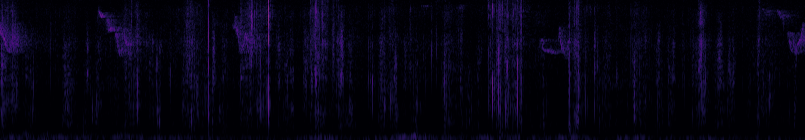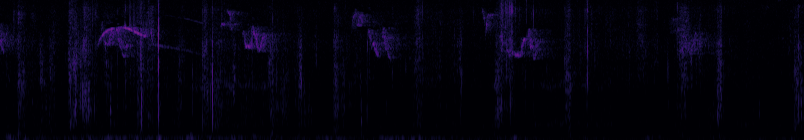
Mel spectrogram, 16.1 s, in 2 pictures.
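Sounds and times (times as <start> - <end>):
faint crackles and ticks: 0.0 - 7.2.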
